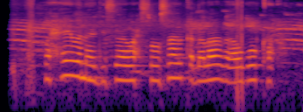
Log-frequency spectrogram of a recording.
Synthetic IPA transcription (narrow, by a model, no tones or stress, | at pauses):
wɑħɑjwɐnaːd͡ʒɪsaːnwɑħsɔːsaːrkʰɐɖɐlaːðɐʊɣʊkʰɐʕ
